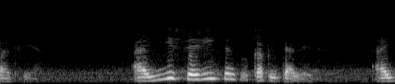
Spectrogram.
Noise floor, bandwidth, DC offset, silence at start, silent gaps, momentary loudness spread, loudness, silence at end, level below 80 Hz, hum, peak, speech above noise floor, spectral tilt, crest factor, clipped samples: -52 dBFS; 3.6 kHz; under 0.1%; 0 s; none; 17 LU; -18 LUFS; 0 s; -76 dBFS; none; -2 dBFS; 34 dB; -10 dB/octave; 18 dB; under 0.1%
